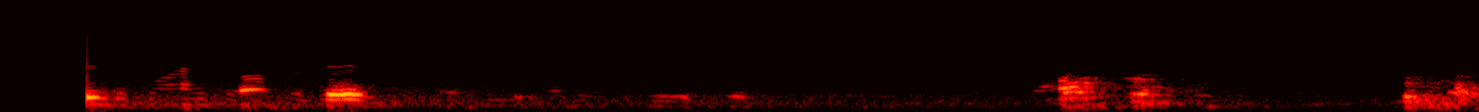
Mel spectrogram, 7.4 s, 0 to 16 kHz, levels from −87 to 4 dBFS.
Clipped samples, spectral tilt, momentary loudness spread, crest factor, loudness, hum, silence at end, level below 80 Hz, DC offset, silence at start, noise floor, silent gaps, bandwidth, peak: under 0.1%; -6 dB/octave; 26 LU; 22 dB; -41 LUFS; none; 0 s; -86 dBFS; under 0.1%; 0.45 s; -81 dBFS; none; 2.1 kHz; -24 dBFS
